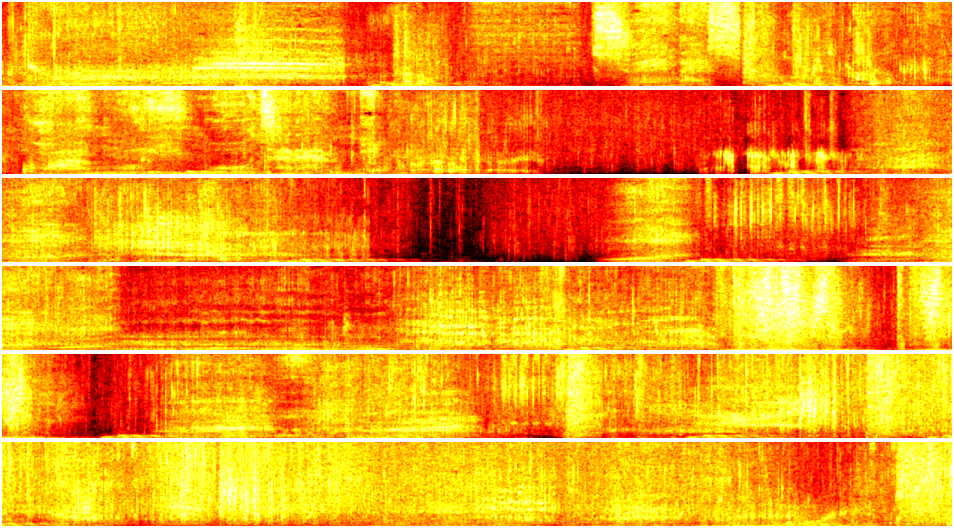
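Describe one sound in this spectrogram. A young man talks into a headset microphone.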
